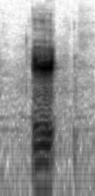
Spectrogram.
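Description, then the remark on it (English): A person imitates a game-show buzzer with one short, loud, nasal buzz lasting about a quarter second, cutting off abruptly against an otherwise quiet background. “I need a buzzer sound from each of you.”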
